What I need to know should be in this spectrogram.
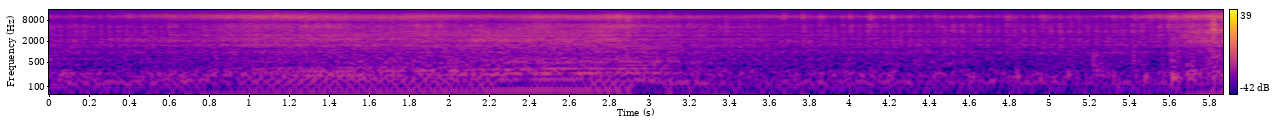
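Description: A snowmobile engine drones steadily at a distance.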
